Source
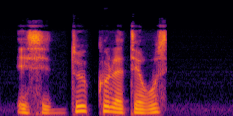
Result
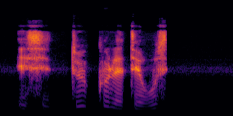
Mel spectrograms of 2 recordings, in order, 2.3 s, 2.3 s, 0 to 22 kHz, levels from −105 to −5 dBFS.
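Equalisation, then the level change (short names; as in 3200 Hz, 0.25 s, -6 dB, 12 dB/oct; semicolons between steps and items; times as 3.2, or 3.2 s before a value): ladder high-pass 1800 Hz, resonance 85%; tilt +2 dB/oct; notch 7500 Hz, Q 20; +1.5 dB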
